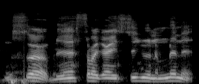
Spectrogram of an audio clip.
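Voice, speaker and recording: A man's voice: fairly high pitch, very fast, fairly bright tone. A man co-hosting a casual wrestling talk show, easygoing and slangy. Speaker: co-host.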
